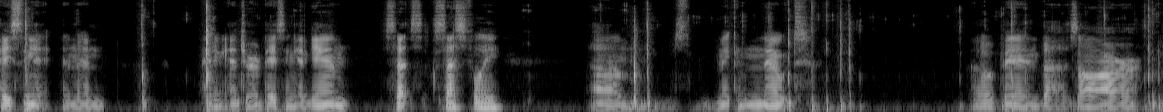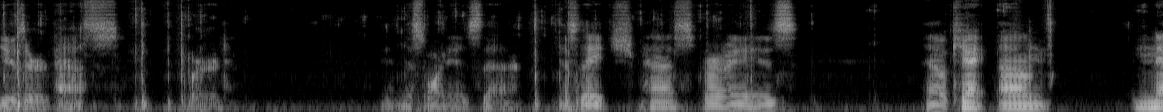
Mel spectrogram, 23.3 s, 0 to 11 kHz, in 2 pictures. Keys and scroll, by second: 0.2 Return, 1.4 super+v, 2.0 Return, 7.8 typing, 9.3-11.1 typing, 14.3 Up, 15.5-16.2 typing, 17.6-19.4 typing.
